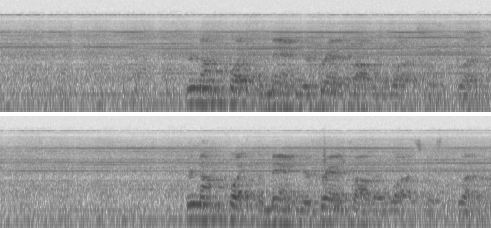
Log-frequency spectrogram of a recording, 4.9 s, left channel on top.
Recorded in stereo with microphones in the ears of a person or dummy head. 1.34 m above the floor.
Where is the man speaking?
25° right (ahead or behind), 1.4 m.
